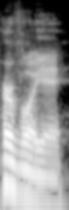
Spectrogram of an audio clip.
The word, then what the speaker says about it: Hrojve: But Hrojve, yeah, that's how you say it.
